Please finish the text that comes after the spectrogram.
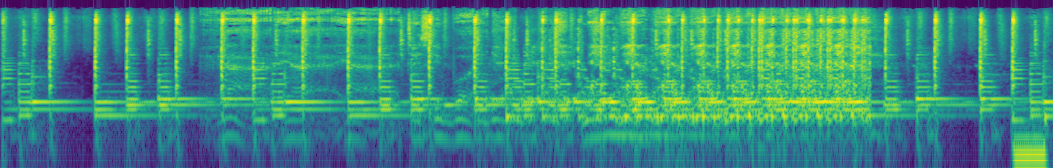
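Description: An upbeat Colombian Afrobeats track plays at full volume, with steady percussion, a bouncy bass line and layered synth melodies building into a dense groove, with no talking over it.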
